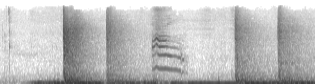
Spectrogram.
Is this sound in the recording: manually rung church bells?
no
